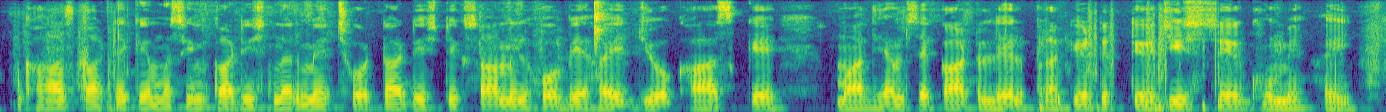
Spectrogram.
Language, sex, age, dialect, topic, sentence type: Magahi, male, 18-24, Western, agriculture, statement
